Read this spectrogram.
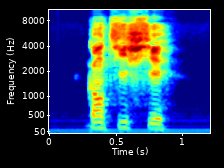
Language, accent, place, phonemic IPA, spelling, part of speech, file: French, France, Lyon, /kɑ̃.ti.fje/, quantifier, verb, LL-Q150 (fra)-quantifier.wav
- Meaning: to quantify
